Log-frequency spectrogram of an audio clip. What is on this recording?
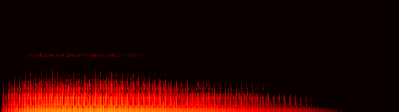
A creepy, bass heavy droning hit, made by a synth.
